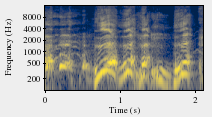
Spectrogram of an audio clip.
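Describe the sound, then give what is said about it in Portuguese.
An old man clears his throat and coughs in several rough, voiced bursts in quick succession, fairly loud, with no talking. “Não, porque tem um velho aqui com um pigarro aqui que tá um inferno.”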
